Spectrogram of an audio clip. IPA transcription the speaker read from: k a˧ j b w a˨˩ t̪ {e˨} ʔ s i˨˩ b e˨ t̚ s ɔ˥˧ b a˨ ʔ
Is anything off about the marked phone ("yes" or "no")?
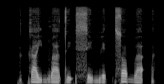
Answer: yes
